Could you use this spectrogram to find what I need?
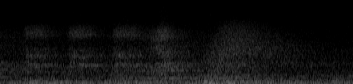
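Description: An eerie magical chant pulses and swells from a wall of carved runes.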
